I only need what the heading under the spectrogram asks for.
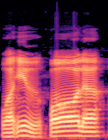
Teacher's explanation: ذال کو پڑھتے وقت زبان تھوڑی سی باہر نکالیں گے، نرم کرنا ہے ذال کو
